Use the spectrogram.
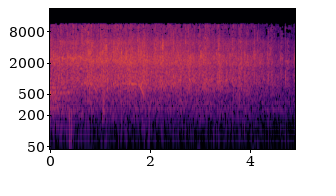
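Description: Sustained audience applause, a dense steady wash of many hands clapping at full volume for several seconds, easing off slightly toward the end, with no voices on top.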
